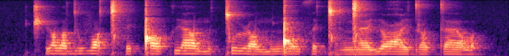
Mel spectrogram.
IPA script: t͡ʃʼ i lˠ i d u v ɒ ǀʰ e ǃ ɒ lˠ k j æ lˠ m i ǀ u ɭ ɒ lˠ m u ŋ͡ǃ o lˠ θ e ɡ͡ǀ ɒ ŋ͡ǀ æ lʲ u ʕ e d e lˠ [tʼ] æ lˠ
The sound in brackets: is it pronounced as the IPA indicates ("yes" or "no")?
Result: no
